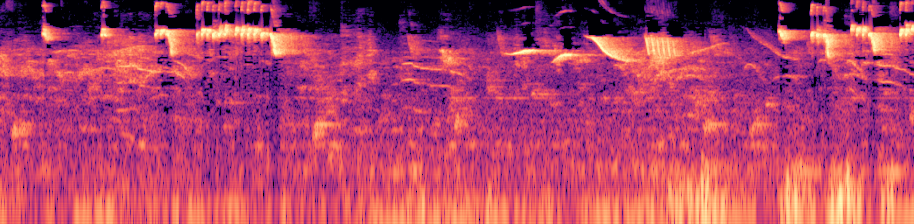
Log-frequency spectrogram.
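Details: Young Argentine white goldfinch singing a misisipi song it is still refining: loud bright high twitters and quick sweeping whistles in rapid clusters, a pause, then more chattering phrases and sharp chirps.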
